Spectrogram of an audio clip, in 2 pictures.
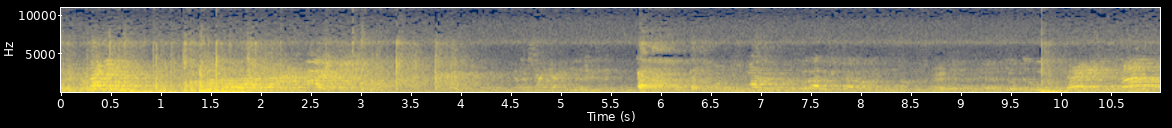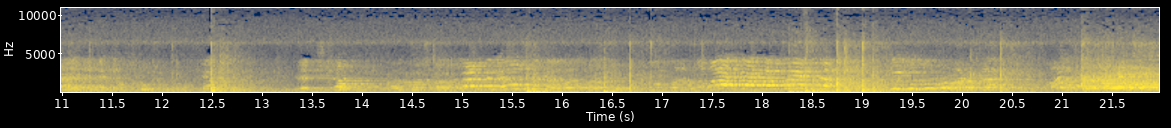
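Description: A ball thuds off players' feet now and then.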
